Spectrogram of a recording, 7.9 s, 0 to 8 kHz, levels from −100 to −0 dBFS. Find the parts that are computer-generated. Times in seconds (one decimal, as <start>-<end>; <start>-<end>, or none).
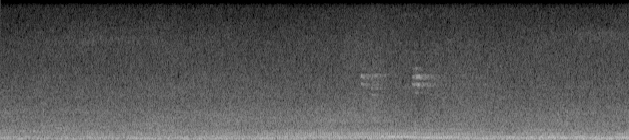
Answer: none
